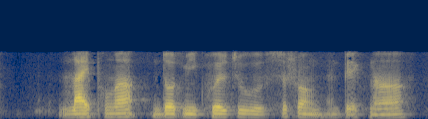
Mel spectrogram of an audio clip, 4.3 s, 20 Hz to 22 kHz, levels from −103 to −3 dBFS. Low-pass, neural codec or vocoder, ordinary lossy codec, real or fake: 3.6 kHz; codec, 16 kHz, 0.4 kbps, LongCat-Audio-Codec; AAC, 24 kbps; fake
